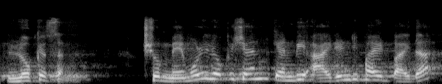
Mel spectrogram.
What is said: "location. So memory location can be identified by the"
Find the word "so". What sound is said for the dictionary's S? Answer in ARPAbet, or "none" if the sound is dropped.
SH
